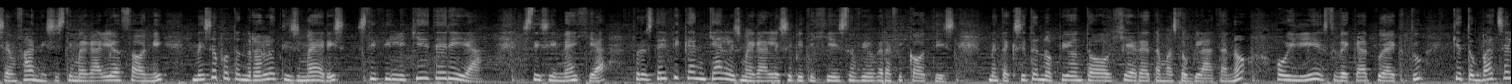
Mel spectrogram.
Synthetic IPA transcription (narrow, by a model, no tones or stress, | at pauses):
se̞ɱfɐnisist̪ime̞ɣɐlio̞θo̞nime̞sɐːpo̞t̪o̞nɾo̞lo̞t̪izme̞ɾisːt̪iθilicie̞t̪e̞ɾiɐ | st̪isine̞çiɐ | pɾo̞sθe̞θikɐncɐle̞zme̞ɣɐle̞se̞pit̪içie̞st̪o̞vio̞ɣɾɐfiko̞t̪isme̞t̪ɐksit̪o̞no̞pio̞nt̪o̞çe̞ɾe̞t̪ɐmɐst̪o̞blɐt̪ɐno̞ː | iliɐst̪uðe̞kɐt̪ue̞kt̪u | ce̞t̪o̞bɐt͡se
